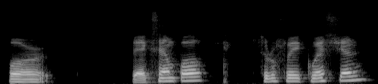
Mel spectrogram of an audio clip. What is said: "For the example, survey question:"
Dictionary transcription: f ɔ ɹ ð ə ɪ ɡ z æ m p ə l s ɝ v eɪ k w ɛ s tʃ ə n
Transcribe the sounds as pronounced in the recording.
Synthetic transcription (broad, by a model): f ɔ ɹ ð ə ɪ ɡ s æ m p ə l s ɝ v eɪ k w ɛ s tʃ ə n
